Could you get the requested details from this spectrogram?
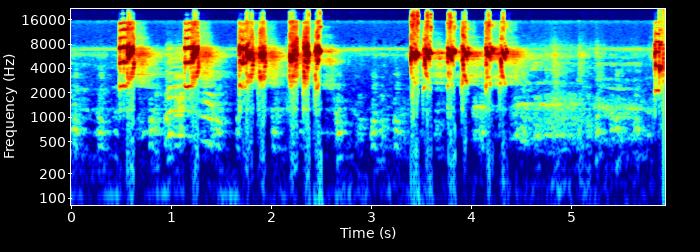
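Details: Chattering lovebird, recorded to get other lovebirds to reply, giving shrill, high, strident chirps in quick clusters, then a softer, lower warbling stretch near the end.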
